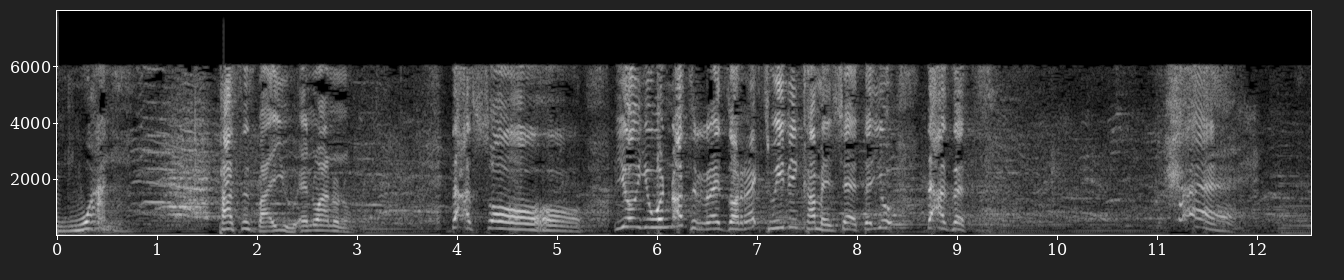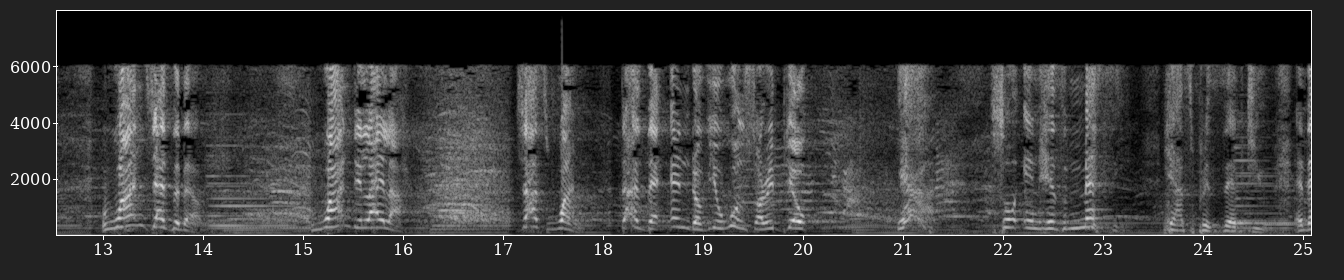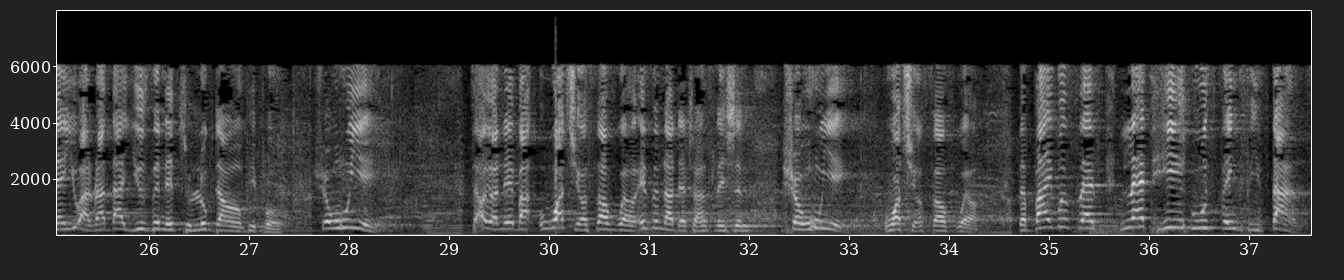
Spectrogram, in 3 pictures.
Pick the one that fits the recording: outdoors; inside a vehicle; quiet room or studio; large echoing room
large echoing room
